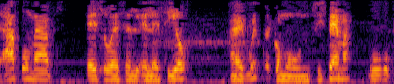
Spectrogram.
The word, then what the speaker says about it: SEO: Todos los que me han hablado de esto, el SEO, ¿es cómo? – SEO.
